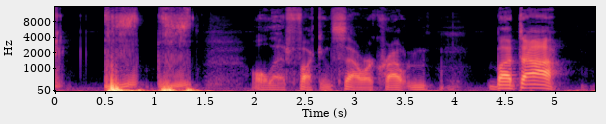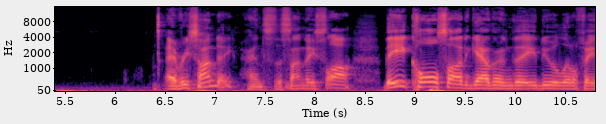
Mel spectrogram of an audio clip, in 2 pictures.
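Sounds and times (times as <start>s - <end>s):
loud buzzy fart sound effects: 0.0s - 1.5s
speech: 2.2s - 5.1s, 6.5s - 10.7s.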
